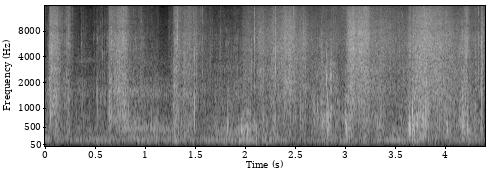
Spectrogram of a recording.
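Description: Footsteps walking through dry fallen leaves on a forest trail, an irregular run of crunching steps.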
